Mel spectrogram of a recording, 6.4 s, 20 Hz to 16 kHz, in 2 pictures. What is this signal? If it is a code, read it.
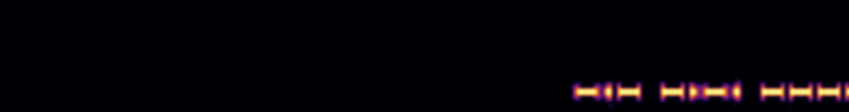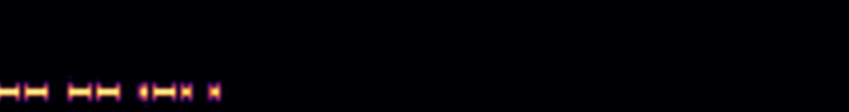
Morse code, heard as a keyed tone, about 43 wpm, 700 Hz. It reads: KC0MRE
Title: USA Call Signs - 6 Characters - Repeated 2x - 45wpm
